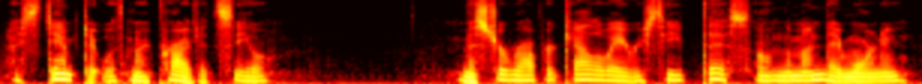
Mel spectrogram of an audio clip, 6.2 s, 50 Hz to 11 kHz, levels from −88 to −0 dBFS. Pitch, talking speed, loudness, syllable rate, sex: 145 Hz, 155 wpm, -18 LUFS, 5.7 syllables/s, female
